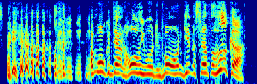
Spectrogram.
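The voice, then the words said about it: Bad Gordon Ramsay impression accent. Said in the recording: “It's a really bad accent.”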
